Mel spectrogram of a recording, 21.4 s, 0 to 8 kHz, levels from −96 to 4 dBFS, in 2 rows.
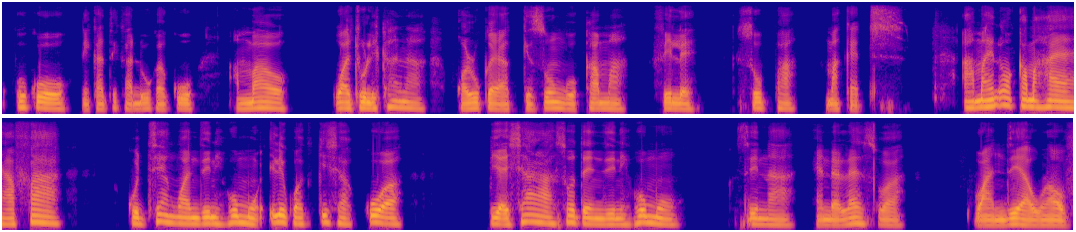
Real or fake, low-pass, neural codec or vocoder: real; 7.2 kHz; none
